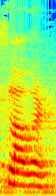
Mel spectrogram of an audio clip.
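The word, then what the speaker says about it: flour: यूके में आटे को प्रोनाउंस करते फ्लावर, फ्लोर नहीं प्रोनाउंस करते। हो सकता है कि किसी और एक्सेंट में उसको फ्लोर कहते हो, पर यहाँ पे हम फ्लावर ही कहते हैं।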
